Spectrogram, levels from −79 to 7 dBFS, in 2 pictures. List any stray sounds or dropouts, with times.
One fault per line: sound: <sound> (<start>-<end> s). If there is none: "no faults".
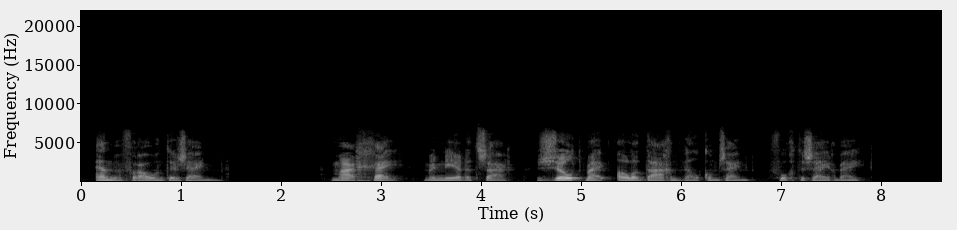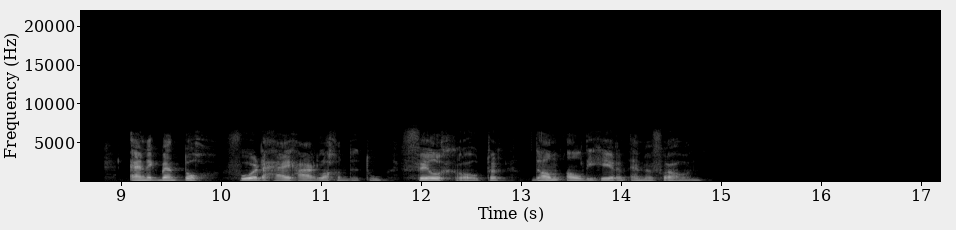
no faults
